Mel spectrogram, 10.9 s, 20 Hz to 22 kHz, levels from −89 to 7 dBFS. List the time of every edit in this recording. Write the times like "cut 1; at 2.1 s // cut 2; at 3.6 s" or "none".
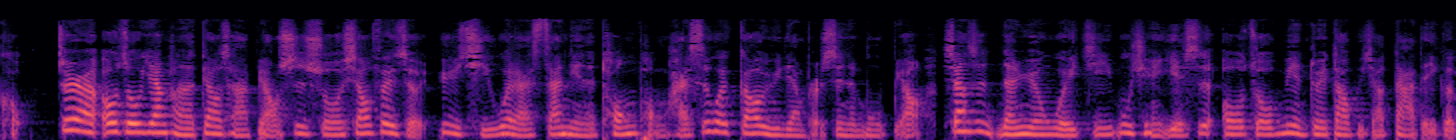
none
